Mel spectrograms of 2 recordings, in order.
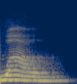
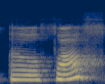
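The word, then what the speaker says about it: ו: Ada yang tulis vav, tapi sama aja itu. Kalau saya lebih suka huruf pelafalannya w, karena lebih banyak di Ibrani dia dilafalkan dengan w, bukan v.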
